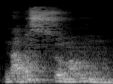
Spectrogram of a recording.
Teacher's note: విసర్గకు సా పరమైంది, ఈ సా ద్విత్వంగా మారింది.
